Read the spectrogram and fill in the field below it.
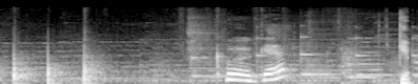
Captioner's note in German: Klopfgeräusche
